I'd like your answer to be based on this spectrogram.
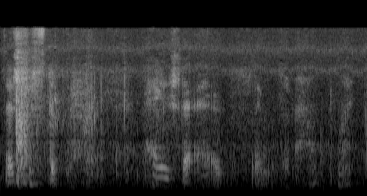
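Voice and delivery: soft unvoiced aside; whisper. Real, not acted. Reader whispering an aside to viewers, hushed. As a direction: breathe it under her breath. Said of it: "whispered aside".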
